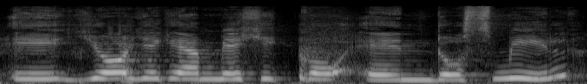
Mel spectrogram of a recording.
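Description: A woman in her forties who grew up in Australia talks as an interview guest in a language she learned later. She speaks earnestly, with frequent fillers and restarts, and her voice sits a little high. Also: steady tone, slow pace, a little mellow. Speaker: guest, impact investor. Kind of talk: interview conversation.

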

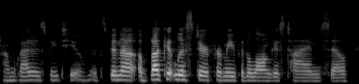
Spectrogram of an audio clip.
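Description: A woman's voice: medium pitch, fast talker, no room sound. A woman speaking as a podcast guest in a plain, matter-of-fact way. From Canada. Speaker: guest correspondent. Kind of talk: podcast interview.

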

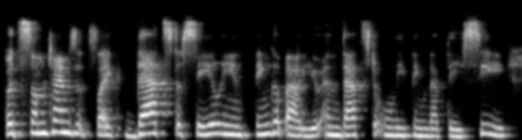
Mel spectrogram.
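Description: Soft-spoken young woman. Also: on the high side, steady tone, normal speed. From Los Angeles, United States. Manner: reflective, many "like" and "you know" fillers. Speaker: interview guest. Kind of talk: casual interview conversation.

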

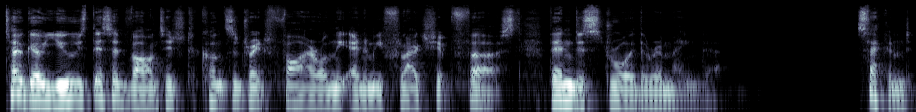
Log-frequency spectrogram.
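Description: Guy reading scripted history narration, medium pitch, measured and factual. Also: gravelly, a bit bright, husky. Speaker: narrator of a naval history programme.

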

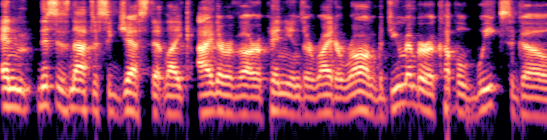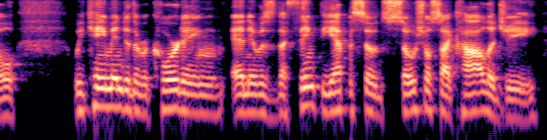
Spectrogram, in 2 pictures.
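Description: A man co-hosting a podcast in a casual chat, slightly hoarse and blocked up, rambling with lots of fillers and restarts. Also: fairly low pitch, fairly quick. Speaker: podcast co-host.

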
